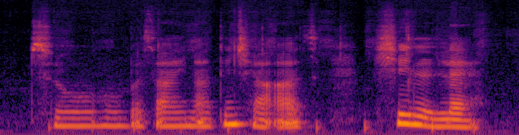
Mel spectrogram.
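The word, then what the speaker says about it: 실내: So, basahin natin siya as shille. Shille.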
